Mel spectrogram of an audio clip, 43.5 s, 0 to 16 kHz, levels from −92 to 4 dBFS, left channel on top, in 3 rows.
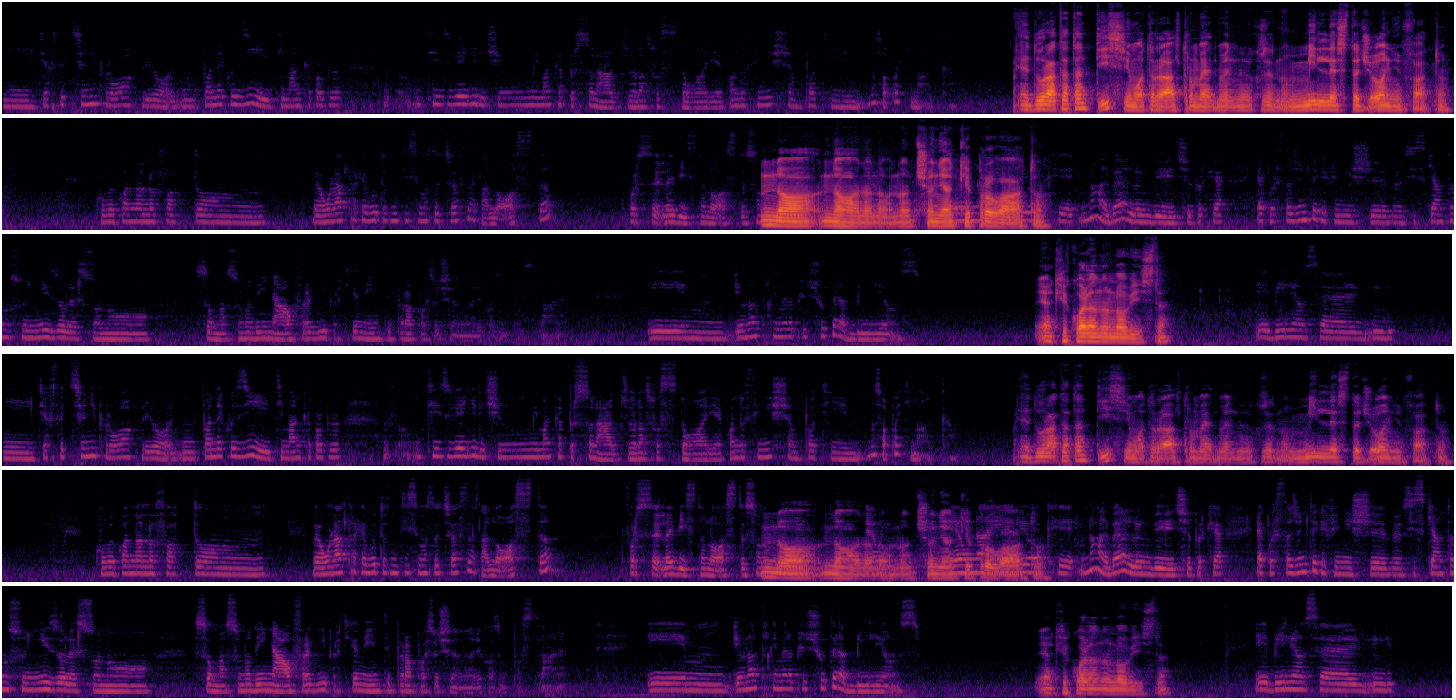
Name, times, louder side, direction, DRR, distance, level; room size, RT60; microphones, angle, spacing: voice 1, 0.0-9.5 15.5-17.2 17.6-20.1 20.8-22.9 23.1-23.6 24.0-30.6 31.0-34.7 35.5-38.2 41.6-42.9, right 4 dB, 50° right, 0.6 m, -52 dB
voice 2, 10.1-14.5 22.1-24.9 39.4-40.7, left 8 dB, 60° left, 0.3 m, -35 dB
2.7 x 2.2 x 2.4 m
head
